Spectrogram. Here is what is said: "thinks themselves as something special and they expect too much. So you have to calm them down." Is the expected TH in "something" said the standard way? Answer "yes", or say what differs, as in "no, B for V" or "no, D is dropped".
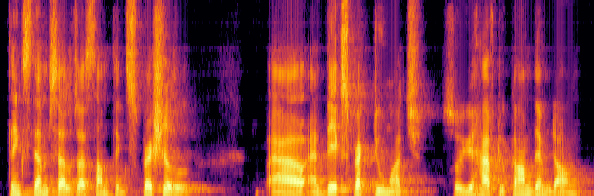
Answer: no, T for TH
